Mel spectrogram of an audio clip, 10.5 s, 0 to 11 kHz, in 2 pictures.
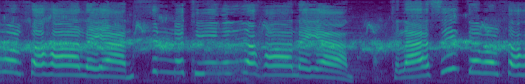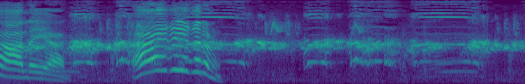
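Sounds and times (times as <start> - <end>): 
speech: 0.3 - 7.6
rooster crowing: 5.9 - 10.2.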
